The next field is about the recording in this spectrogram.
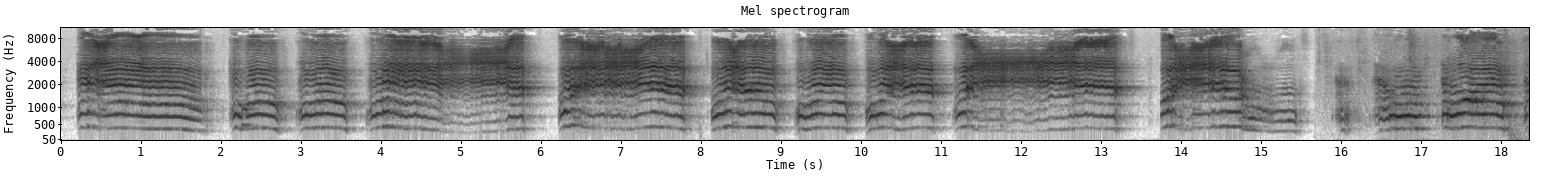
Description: New Born Baby Crying Sound Effect presented by Good Vibes YouTube Channel.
